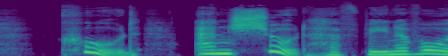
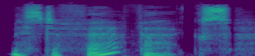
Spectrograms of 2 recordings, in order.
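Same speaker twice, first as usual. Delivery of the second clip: hushed; 3 semitones lower, 8 dB quieter than usual. A narrator's reading. Teasing friend, hushed aside.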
